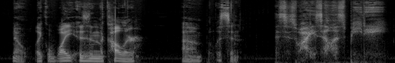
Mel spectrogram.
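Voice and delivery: hushed whisper. Speaker whispers to the listener so another person won't hear: whispering. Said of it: "I want to whisper to you so he doesn't hear me".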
